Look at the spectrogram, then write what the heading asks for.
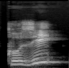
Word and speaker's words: Così: Così, the accent's on the Z. Così l'effluvio. So here we have a double syllable word that causes a phrasal doubling because of the short accent at the end.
